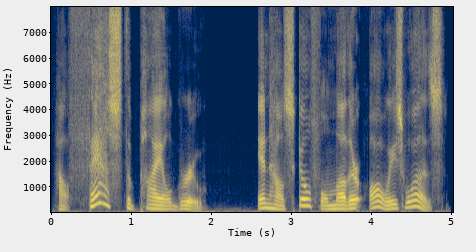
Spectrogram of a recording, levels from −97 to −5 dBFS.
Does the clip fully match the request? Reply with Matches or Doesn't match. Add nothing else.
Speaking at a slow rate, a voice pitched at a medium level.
Matches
